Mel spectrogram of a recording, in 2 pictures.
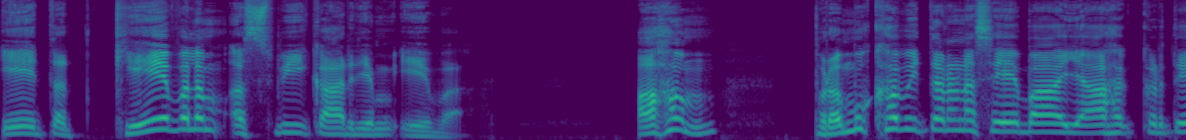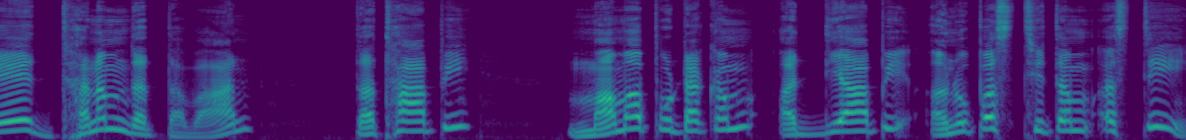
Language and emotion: Sanskrit, angry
